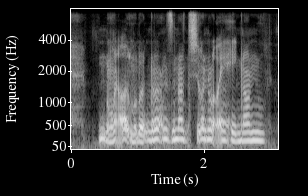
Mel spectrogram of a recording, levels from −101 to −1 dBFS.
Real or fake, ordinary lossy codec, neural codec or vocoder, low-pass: fake; Opus, 64 kbps; autoencoder, 22.05 kHz, a latent of 192 numbers a frame, VITS, trained on many speakers; 7.2 kHz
